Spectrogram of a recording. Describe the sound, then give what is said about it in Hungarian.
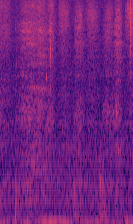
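Quiet scratchy scribbling of a felt-tip pen moving across paper in short strokes as someone writes three surnames, with soft rubbing and faint taps, no voices present. “És mondj három vezetéknevet, vagy inkább tudod, mit fog meg a filc tollat. Jobb kézzel vedd, vedd le a kezed, leveheted addig, és Én ide írjál le három vezetéknevet, és legyen közt az igazi is.”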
